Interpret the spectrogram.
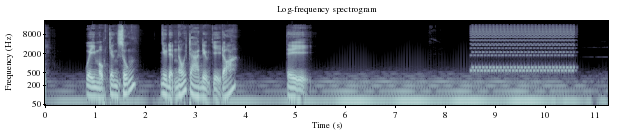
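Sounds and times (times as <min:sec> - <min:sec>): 
low droning background: 0:00.0 - 0:11.2
speech: 0:00.8 - 0:03.9, 0:04.8 - 0:05.4
telephone ringing loudly: 0:08.5 - 0:10.7.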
